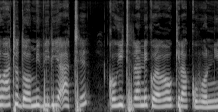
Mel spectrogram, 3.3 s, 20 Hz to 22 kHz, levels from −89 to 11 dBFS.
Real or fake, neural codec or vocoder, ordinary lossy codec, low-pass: fake; vocoder, 44.1 kHz, 128 mel bands every 512 samples, BigVGAN v2; none; none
